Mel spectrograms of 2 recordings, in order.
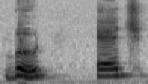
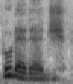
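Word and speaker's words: Buttigieg: And they said, Boot Edge, the word edge. That's the way it's pronounced, Boot Edge.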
